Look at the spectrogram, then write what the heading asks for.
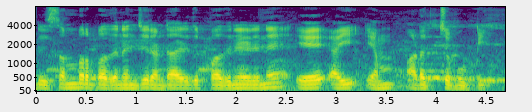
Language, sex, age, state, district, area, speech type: Malayalam, male, 45-60, Kerala, Alappuzha, urban, read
